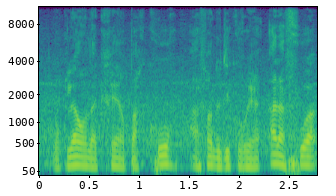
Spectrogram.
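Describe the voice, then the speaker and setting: This is a man speaking. Noticeable background noise runs through the clip. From Belgium. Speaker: startup founder presenting product. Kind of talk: conference presentation. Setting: stage with audience at trade fair. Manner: halting, many fillers.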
